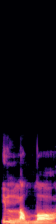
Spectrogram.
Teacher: lam jalalah yang harus dibaca tafkhim atau tebal yang maka Adnan Adapun alasannya adalah karena lamjalalah didahului fathah itu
